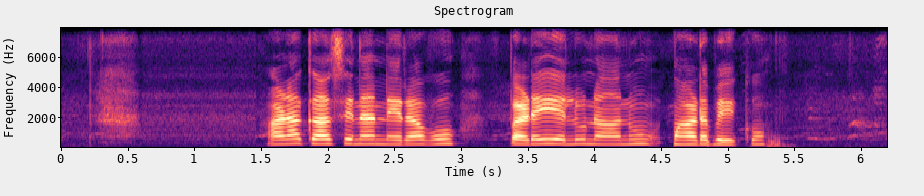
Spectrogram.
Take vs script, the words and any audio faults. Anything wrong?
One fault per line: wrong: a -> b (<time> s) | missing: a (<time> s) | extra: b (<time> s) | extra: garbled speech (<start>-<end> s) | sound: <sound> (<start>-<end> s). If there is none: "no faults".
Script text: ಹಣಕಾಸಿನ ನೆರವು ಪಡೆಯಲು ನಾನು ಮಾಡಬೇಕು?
no faults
